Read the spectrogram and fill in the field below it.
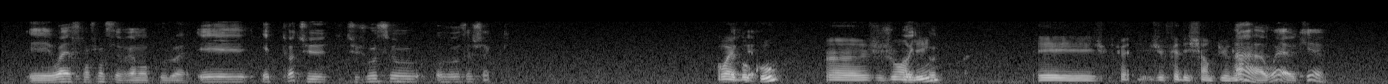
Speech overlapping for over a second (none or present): none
